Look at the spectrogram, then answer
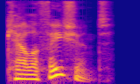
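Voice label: "calefacient", English, British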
